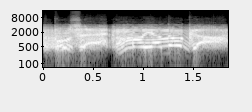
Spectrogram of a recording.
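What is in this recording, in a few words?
damaged pilot, mood low, Polish speech; War Thunder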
